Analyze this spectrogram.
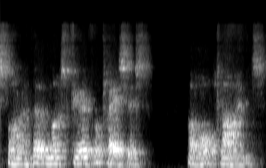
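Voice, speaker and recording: With audible room echo behind him, a man talks at a moderate pace in an English accent. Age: 70s. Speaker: seabird expert. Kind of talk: lecture.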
